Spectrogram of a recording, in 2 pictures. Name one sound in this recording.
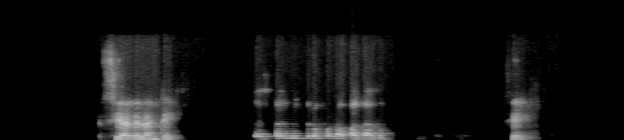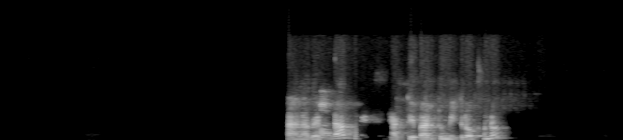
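An older woman speaks calmly in short bursts over an online call.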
